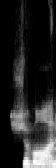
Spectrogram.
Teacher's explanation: the sh sound and the BH is pronounced with a V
